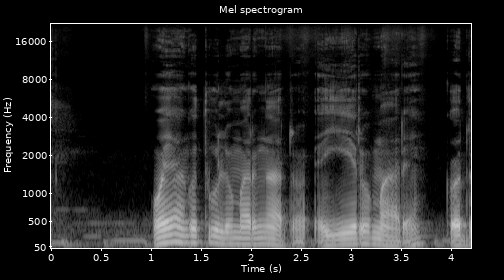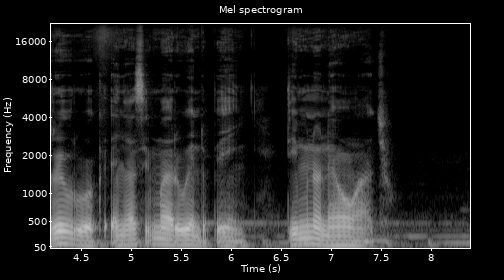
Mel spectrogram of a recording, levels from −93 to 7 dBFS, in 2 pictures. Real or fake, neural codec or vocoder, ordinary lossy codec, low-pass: real; none; none; none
